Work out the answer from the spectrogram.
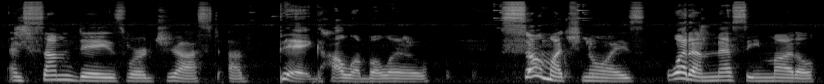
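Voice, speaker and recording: A woman hosting a children's storytime, reading aloud in an expressive, sing-song way and talking directly to young listeners. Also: deep voice. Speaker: children's librarian, storytime host.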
